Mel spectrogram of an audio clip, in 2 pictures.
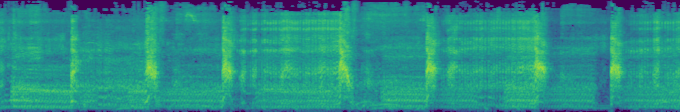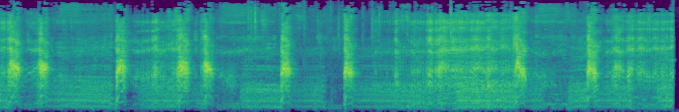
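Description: A small dog with its muzzle raised howls in a long drawn-out, grumbling voice, broken by sharp barks every second or two.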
